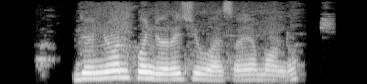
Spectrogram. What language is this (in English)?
Luo (Kenya and Tanzania)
